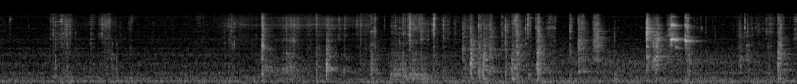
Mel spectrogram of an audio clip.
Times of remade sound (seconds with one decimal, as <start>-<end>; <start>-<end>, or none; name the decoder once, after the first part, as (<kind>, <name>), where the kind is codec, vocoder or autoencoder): 2.4-3.7 (codec, SNAC)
